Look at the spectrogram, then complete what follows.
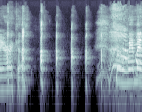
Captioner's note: laughs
